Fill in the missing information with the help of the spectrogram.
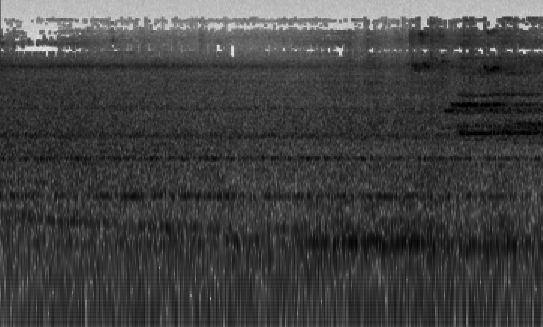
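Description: NS intercity train pulling in along an underground station platform: a steady loud rumble of wheels and running gear. A high-pitched squeal sets in about six seconds in as the train slows.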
